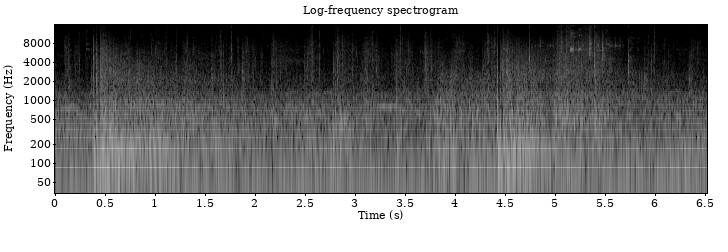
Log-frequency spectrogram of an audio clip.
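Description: Explosions boom and rumble through an echoing tunnel.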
